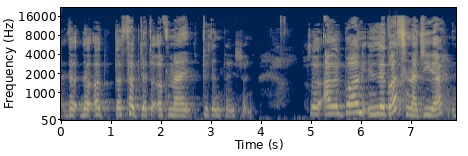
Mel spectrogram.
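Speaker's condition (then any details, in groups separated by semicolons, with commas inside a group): Cerebral palsy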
